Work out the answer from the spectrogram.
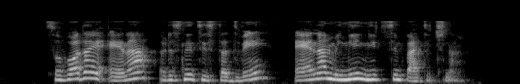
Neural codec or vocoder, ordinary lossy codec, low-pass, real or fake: codec, 16 kHz, 8 kbps, FunCodec, trained on LibriTTS, 25 frames a second; none; none; fake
